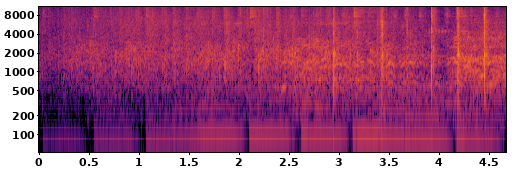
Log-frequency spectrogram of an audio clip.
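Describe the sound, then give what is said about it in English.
A round of applause, a dense wash of clapping that builds gradually, with a few sharper individual claps popping out near the end over a steady low humming tone. “Do I get a round of applause? Yeah, give it to yourself, yeah.”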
